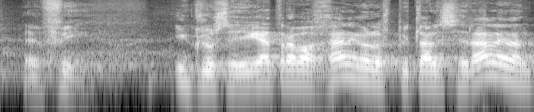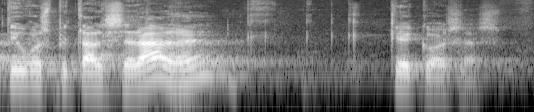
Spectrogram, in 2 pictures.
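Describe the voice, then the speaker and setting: Over noticeable background noise, the voice moves at a very fast pace with ordinary pitch variation. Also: man. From Galicia, Spain (Vigo). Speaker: operating room nurse, conference speaker. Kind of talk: conference talk. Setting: conference stage with audience. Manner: informal, halting with repetitions.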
